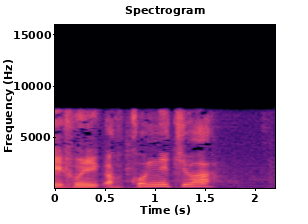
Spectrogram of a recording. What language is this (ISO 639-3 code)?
jpn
